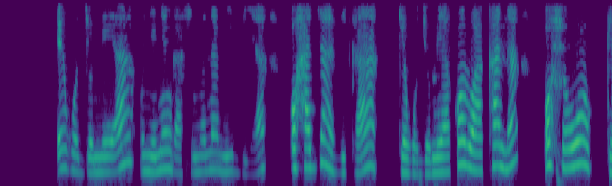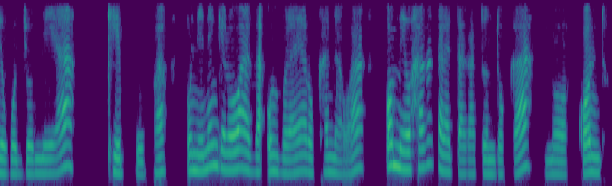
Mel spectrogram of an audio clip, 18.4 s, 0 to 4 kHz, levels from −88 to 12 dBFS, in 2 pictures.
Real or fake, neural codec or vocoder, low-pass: real; none; 3.6 kHz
